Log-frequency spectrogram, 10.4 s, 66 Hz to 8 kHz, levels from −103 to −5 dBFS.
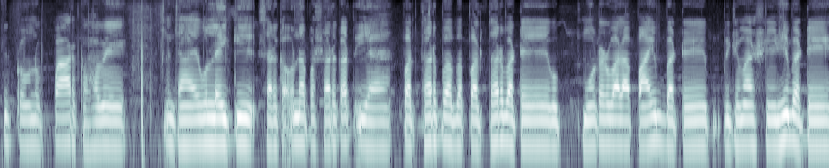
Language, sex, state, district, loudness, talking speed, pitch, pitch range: Bhojpuri, male, Uttar Pradesh, Gorakhpur, -17 LUFS, 120 wpm, 130 Hz, 130-140 Hz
